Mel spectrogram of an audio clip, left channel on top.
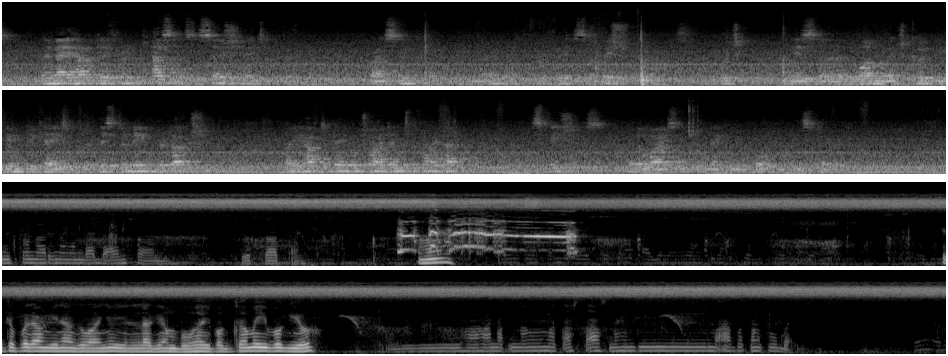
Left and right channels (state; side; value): different; both; correlation 0.00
